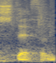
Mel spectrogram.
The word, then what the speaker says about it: Stephan: Against intellectual property is the book by Stephen Kinsella, spelt Stephen, but I believe pronounced Stephen, as Neil Ferguson is not Niall Ferguson, even though it's spelt that way.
